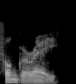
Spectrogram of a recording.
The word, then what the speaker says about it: Whangarei: Whangarei.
